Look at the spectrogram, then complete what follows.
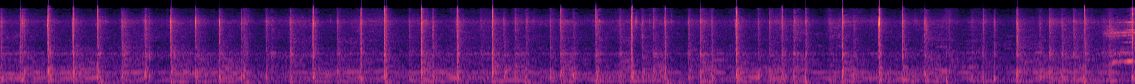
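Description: Live band music led by a fast hand-drum solo: rapid, dense strikes on a pair of drums over sustained pitched notes from the band.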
